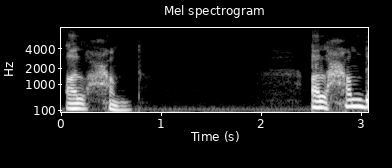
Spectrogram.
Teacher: الحمد میں ہا جو ہے، ہا درمیانی حلق سے ادا ہو رہا ہے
